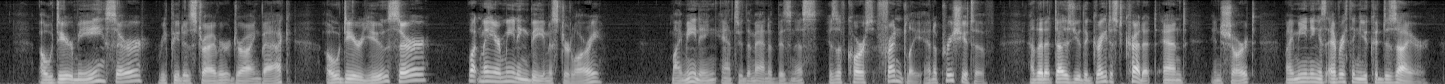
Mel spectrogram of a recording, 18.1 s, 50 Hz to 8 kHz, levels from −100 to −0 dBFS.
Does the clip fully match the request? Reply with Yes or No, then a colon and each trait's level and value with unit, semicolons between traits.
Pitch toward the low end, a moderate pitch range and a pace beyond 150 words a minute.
No: low, 110 Hz; wide, 7.0 semitones; average, 165 wpm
